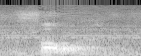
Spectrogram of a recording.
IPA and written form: ˈfɒɫəʊ (follow)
